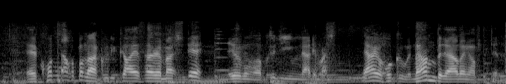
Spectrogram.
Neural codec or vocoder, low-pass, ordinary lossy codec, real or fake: codec, 16 kHz, 1 kbps, X-Codec, HuBERT features, trained on general audio; none; none; fake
